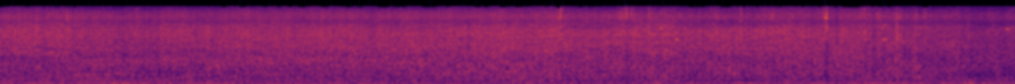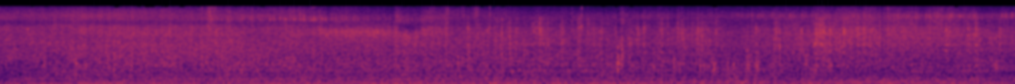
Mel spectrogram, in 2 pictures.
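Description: Car driving along a road, heard from inside the cabin: a steady engine hum under tyre and wind noise.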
